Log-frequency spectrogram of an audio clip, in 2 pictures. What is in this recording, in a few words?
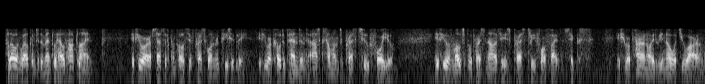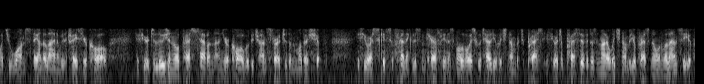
Mental Health Phone Menu; Mental Health Hotline Phone Menu; WZBC imaging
